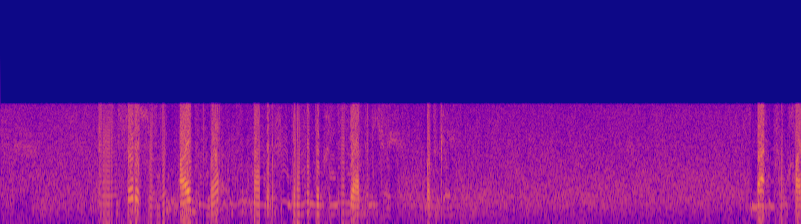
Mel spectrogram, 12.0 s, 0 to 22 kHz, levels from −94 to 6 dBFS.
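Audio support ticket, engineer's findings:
Harsh, gritty distortion across the whole clip; pauses hiss instead of going silent, loud and soft passages sound unevenly scaled. Mu-law and A-law mixed up: telephone mu-law samples decoded as A-law, scrambling levels, lifting quietest samples above silence. The G.711 narrowband 4 kHz limit is audible beneath the damage.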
